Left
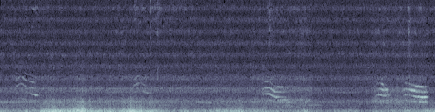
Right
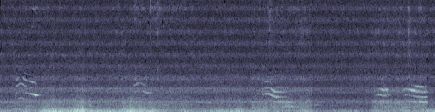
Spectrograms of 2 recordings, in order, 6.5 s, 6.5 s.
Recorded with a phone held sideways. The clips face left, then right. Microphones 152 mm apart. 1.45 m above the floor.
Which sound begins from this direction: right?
A cat meowing, at 0.2 s.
